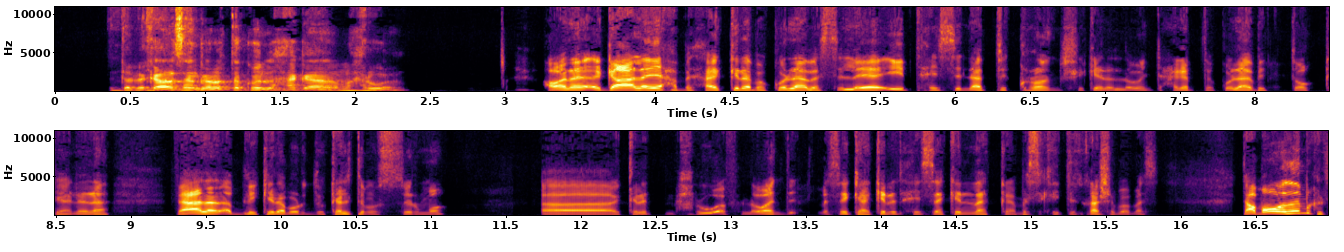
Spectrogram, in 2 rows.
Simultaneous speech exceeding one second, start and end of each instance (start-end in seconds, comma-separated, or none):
none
